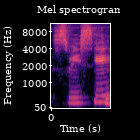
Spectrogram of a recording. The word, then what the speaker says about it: Souissi: Souissi? Yes, Okay, Susie. Souissi.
